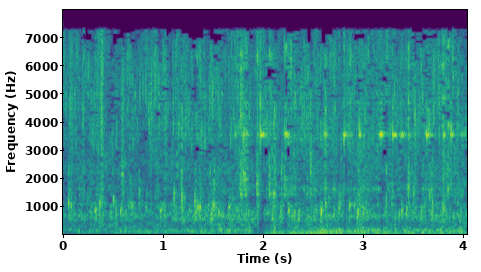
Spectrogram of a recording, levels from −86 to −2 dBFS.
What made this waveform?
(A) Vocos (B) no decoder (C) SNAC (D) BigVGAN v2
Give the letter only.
A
